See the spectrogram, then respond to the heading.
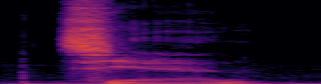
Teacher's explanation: Chen is the second tone which is an ascending tone so kind of like goes up · 钱, which is the second tone, means money.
